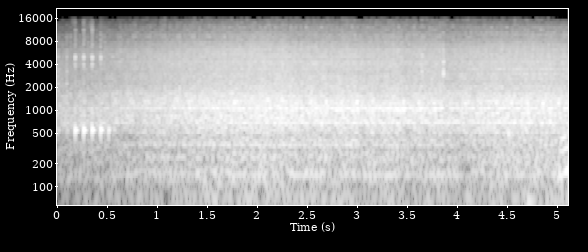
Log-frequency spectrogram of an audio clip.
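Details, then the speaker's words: 2000 Mercury Cougar with a misfire, idling while ignition wires are pulled one at a time: a few sharp spark snaps, then a rough, uneven idle that stumbles harder as each good plug wire is pulled; misfiring cylinder. "at the next one. Look at that guys. See the misfire."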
